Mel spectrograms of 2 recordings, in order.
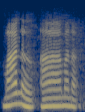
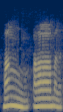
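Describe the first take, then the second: First: The n bounces with an added vowel. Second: The n blurs into a nasal ng sound. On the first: "Tidak tidak dipantulkan" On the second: "tidak dileburkan ... Tidak seperti itu ya"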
